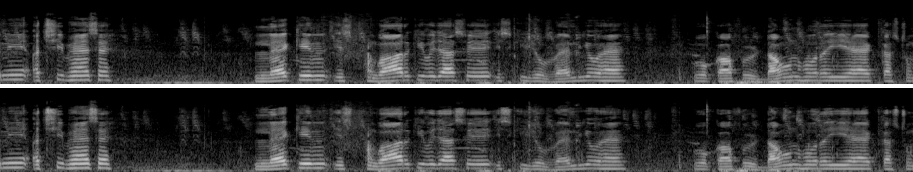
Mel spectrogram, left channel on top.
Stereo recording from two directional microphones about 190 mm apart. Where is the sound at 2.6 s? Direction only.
15° right (ahead or behind).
